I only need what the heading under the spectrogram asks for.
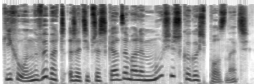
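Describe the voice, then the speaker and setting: A woman's voice: medium pitch, big pitch swings, a little slow, mellow, dry recording, clean studio sound, voice pushed up. A woman voicing a sweet but scheming young woman who gives orders in an overly sweet, insistent tone. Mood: bright.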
